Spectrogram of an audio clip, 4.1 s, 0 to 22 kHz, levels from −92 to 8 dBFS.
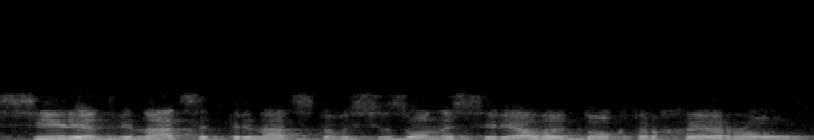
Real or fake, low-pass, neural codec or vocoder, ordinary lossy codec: real; 7.2 kHz; none; Opus, 16 kbps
